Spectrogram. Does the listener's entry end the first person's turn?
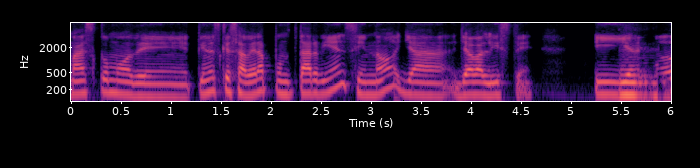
No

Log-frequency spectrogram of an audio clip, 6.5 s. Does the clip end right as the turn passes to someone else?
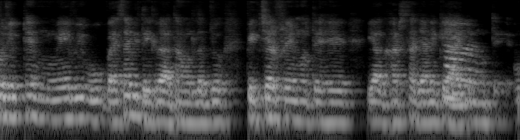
No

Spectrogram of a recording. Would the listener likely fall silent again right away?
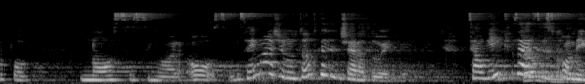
Yes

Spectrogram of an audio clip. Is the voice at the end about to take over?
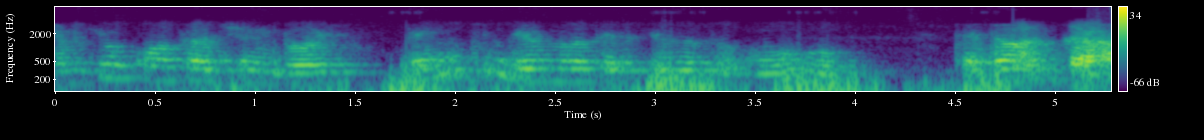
No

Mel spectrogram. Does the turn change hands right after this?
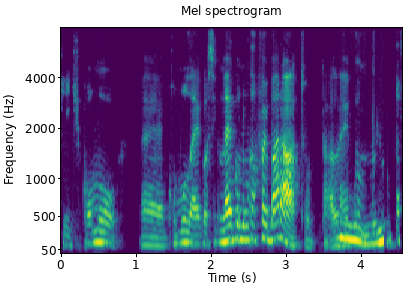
No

